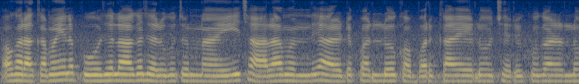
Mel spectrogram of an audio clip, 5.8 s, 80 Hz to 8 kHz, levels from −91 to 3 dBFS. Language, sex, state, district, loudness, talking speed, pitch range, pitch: Telugu, female, Andhra Pradesh, Visakhapatnam, -23 LUFS, 125 wpm, 195-210 Hz, 200 Hz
